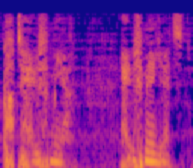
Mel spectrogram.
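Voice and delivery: a whispered plea to God in the dark; hushed plea for help; quiet prayer. Acted. Climber prays for help.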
